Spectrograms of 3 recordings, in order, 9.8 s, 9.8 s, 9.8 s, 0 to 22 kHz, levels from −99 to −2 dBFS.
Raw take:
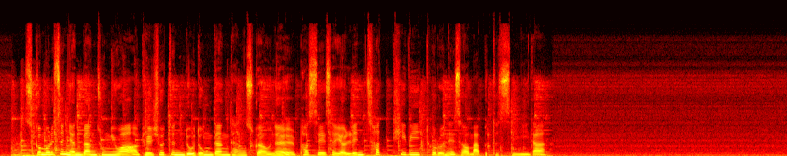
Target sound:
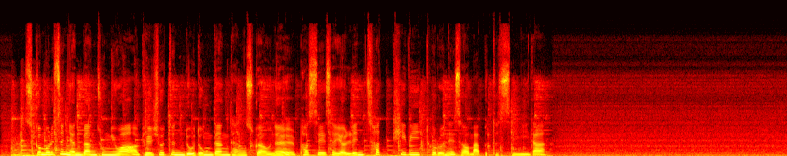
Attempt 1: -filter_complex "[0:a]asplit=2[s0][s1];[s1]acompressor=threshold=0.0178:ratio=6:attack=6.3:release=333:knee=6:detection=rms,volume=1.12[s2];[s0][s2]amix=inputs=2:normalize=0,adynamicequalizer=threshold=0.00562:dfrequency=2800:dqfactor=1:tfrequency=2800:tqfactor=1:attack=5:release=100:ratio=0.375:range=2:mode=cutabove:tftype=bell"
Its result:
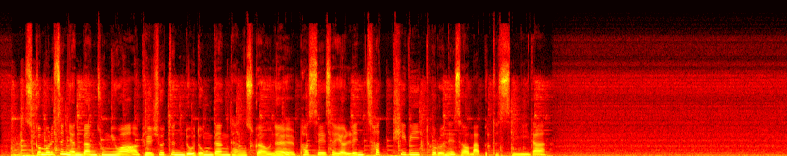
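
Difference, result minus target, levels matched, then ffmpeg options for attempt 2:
8 kHz band +3.0 dB
-filter_complex "[0:a]asplit=2[s0][s1];[s1]acompressor=threshold=0.0178:ratio=6:attack=6.3:release=333:knee=6:detection=rms,lowpass=7200,volume=1.12[s2];[s0][s2]amix=inputs=2:normalize=0,adynamicequalizer=threshold=0.00562:dfrequency=2800:dqfactor=1:tfrequency=2800:tqfactor=1:attack=5:release=100:ratio=0.375:range=2:mode=cutabove:tftype=bell"

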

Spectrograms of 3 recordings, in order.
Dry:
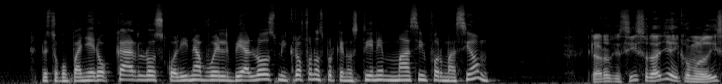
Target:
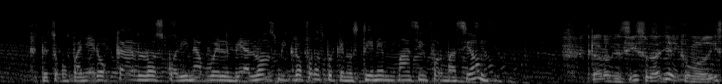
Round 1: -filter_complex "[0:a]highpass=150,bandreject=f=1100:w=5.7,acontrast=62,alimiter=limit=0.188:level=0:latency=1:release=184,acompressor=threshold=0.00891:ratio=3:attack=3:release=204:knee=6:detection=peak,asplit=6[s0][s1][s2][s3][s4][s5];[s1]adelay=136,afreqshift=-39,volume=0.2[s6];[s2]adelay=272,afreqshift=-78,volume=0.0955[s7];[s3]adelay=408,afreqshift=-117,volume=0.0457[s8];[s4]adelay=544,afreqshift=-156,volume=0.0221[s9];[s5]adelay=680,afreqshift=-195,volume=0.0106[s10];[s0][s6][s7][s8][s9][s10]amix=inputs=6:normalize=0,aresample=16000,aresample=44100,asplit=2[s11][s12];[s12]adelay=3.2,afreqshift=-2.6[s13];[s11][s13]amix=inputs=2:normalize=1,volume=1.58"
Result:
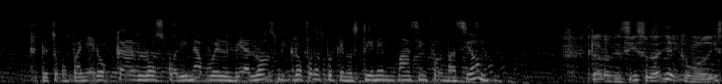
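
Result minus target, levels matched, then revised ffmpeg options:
2 kHz band -3.5 dB
-filter_complex "[0:a]highpass=150,equalizer=f=1500:w=0.87:g=6.5,bandreject=f=1100:w=5.7,acontrast=62,alimiter=limit=0.188:level=0:latency=1:release=184,acompressor=threshold=0.00891:ratio=3:attack=3:release=204:knee=6:detection=peak,asplit=6[s0][s1][s2][s3][s4][s5];[s1]adelay=136,afreqshift=-39,volume=0.2[s6];[s2]adelay=272,afreqshift=-78,volume=0.0955[s7];[s3]adelay=408,afreqshift=-117,volume=0.0457[s8];[s4]adelay=544,afreqshift=-156,volume=0.0221[s9];[s5]adelay=680,afreqshift=-195,volume=0.0106[s10];[s0][s6][s7][s8][s9][s10]amix=inputs=6:normalize=0,aresample=16000,aresample=44100,asplit=2[s11][s12];[s12]adelay=3.2,afreqshift=-2.6[s13];[s11][s13]amix=inputs=2:normalize=1,volume=1.58"

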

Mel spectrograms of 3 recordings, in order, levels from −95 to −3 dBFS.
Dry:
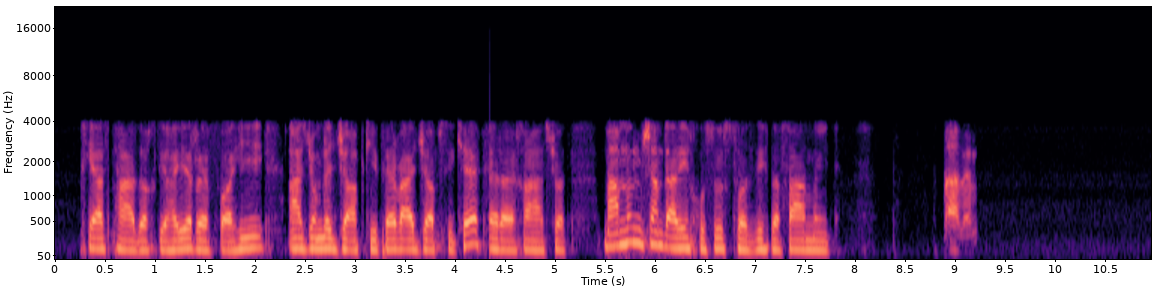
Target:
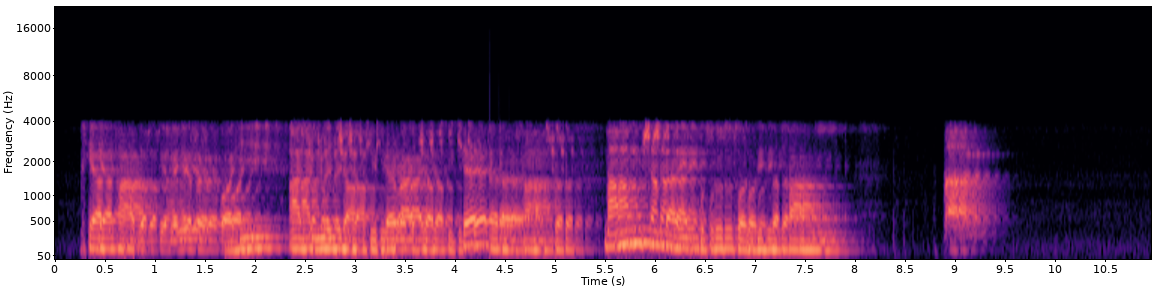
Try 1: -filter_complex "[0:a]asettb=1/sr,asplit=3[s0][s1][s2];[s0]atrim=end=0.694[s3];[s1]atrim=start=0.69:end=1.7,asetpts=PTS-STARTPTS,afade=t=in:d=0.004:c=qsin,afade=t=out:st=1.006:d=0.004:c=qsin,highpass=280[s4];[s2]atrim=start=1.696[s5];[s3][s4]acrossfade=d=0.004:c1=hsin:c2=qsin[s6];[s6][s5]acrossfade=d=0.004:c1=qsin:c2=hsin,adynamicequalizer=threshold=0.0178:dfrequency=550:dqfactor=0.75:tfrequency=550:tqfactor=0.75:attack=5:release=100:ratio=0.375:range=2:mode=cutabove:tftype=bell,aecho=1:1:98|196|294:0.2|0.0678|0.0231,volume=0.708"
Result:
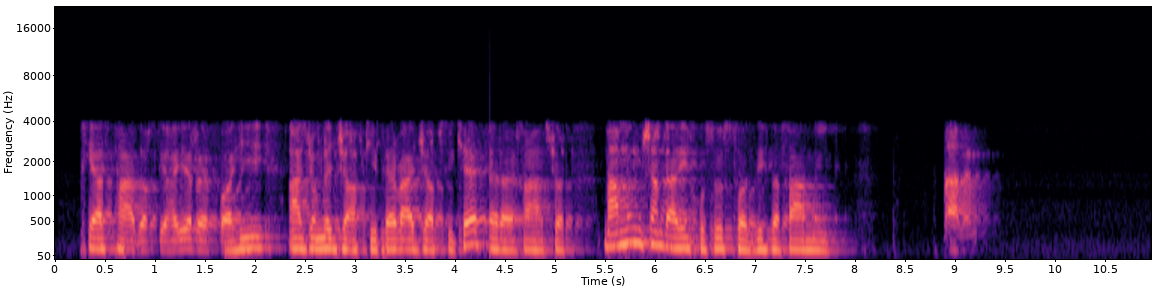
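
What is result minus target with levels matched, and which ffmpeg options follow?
echo-to-direct -12 dB
-filter_complex "[0:a]asettb=1/sr,asplit=3[s0][s1][s2];[s0]atrim=end=0.694[s3];[s1]atrim=start=0.69:end=1.7,asetpts=PTS-STARTPTS,afade=t=in:d=0.004:c=qsin,afade=t=out:st=1.006:d=0.004:c=qsin,highpass=280[s4];[s2]atrim=start=1.696[s5];[s3][s4]acrossfade=d=0.004:c1=hsin:c2=qsin[s6];[s6][s5]acrossfade=d=0.004:c1=qsin:c2=hsin,adynamicequalizer=threshold=0.0178:dfrequency=550:dqfactor=0.75:tfrequency=550:tqfactor=0.75:attack=5:release=100:ratio=0.375:range=2:mode=cutabove:tftype=bell,aecho=1:1:98|196|294|392|490:0.794|0.27|0.0918|0.0312|0.0106,volume=0.708"

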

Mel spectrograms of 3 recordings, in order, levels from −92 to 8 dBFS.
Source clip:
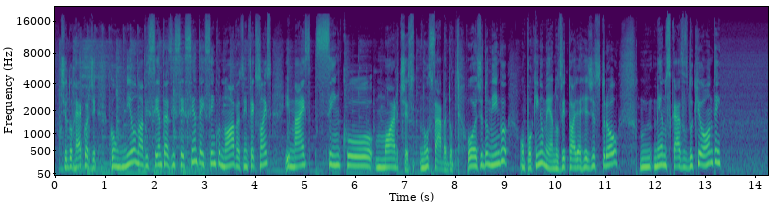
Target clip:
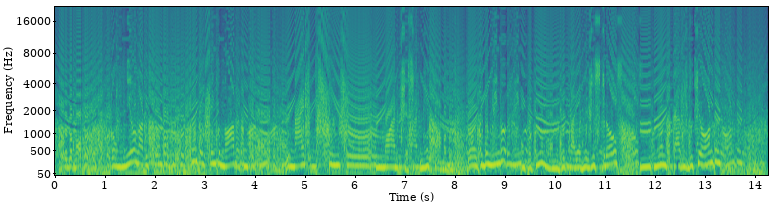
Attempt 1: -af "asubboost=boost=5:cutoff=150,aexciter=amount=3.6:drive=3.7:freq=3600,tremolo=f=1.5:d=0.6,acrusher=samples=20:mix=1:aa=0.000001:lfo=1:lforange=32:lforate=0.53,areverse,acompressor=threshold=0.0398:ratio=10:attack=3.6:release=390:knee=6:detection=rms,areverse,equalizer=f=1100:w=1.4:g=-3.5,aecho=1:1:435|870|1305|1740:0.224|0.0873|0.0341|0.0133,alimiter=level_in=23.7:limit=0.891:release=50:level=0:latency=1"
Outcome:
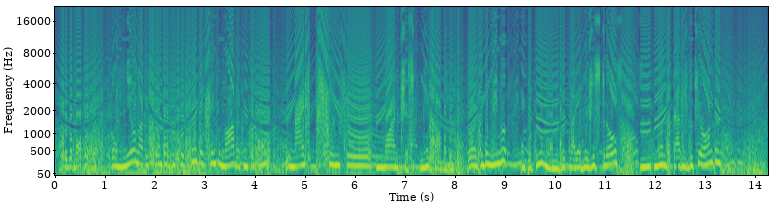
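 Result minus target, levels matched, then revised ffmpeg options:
compression: peak gain reduction +6 dB; 1 kHz band -6.0 dB
-af "asubboost=boost=5:cutoff=150,aexciter=amount=3.6:drive=3.7:freq=3600,tremolo=f=1.5:d=0.6,acrusher=samples=20:mix=1:aa=0.000001:lfo=1:lforange=32:lforate=0.53,areverse,acompressor=threshold=0.0841:ratio=10:attack=3.6:release=390:knee=6:detection=rms,areverse,equalizer=f=1100:w=1.4:g=7,aecho=1:1:435|870|1305|1740:0.224|0.0873|0.0341|0.0133,alimiter=level_in=23.7:limit=0.891:release=50:level=0:latency=1"

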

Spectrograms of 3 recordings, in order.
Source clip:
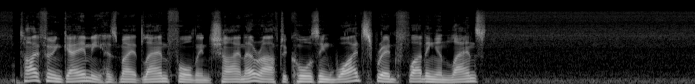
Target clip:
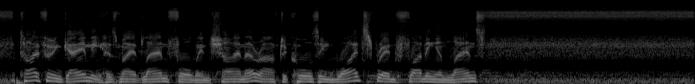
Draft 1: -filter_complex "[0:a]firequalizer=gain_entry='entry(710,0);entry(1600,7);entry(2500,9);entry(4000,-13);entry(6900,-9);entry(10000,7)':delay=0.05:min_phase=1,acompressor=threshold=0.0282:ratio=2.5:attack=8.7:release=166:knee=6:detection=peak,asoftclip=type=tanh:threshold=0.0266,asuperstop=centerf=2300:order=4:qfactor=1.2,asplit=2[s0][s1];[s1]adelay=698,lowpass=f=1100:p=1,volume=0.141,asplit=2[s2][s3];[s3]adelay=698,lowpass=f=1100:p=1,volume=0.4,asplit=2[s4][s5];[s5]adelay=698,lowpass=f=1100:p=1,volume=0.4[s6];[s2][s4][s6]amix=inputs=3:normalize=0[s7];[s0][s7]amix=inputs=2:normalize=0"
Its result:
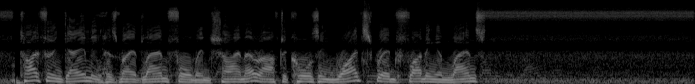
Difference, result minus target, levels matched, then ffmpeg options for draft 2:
1 kHz band +9.0 dB; compression: peak gain reduction -6.5 dB
-filter_complex "[0:a]firequalizer=gain_entry='entry(710,0);entry(1600,7);entry(2500,9);entry(4000,-13);entry(6900,-9);entry(10000,7)':delay=0.05:min_phase=1,acompressor=threshold=0.00841:ratio=2.5:attack=8.7:release=166:knee=6:detection=peak,asoftclip=type=tanh:threshold=0.0266,asuperstop=centerf=870:order=4:qfactor=1.2,asplit=2[s0][s1];[s1]adelay=698,lowpass=f=1100:p=1,volume=0.141,asplit=2[s2][s3];[s3]adelay=698,lowpass=f=1100:p=1,volume=0.4,asplit=2[s4][s5];[s5]adelay=698,lowpass=f=1100:p=1,volume=0.4[s6];[s2][s4][s6]amix=inputs=3:normalize=0[s7];[s0][s7]amix=inputs=2:normalize=0"

